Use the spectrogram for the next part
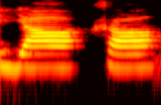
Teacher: ya and sha will also be pronounced from your talu, roof of your mouth. So you have to say ya, sha, you will see your tongue is touching your talu.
